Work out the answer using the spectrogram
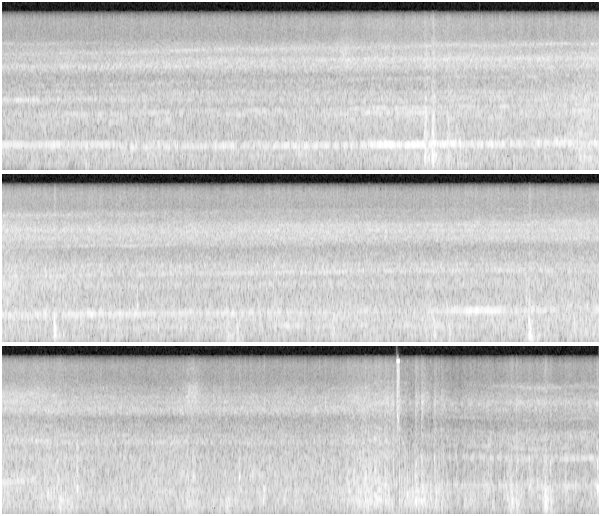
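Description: Hankyu electric train running, heard from inside the car: a steady rumble of wheels on track with a held whine that slowly rises in pitch. A few sharp clicks from the wheels sound along the way, and it grows louder near the end.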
